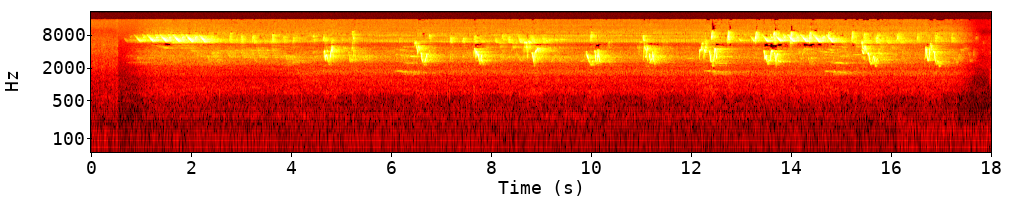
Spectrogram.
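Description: Songbirds singing: a short, down-slurred whistled note repeated every second or so, with runs of rapid high chirps near the start and again past the middle.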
